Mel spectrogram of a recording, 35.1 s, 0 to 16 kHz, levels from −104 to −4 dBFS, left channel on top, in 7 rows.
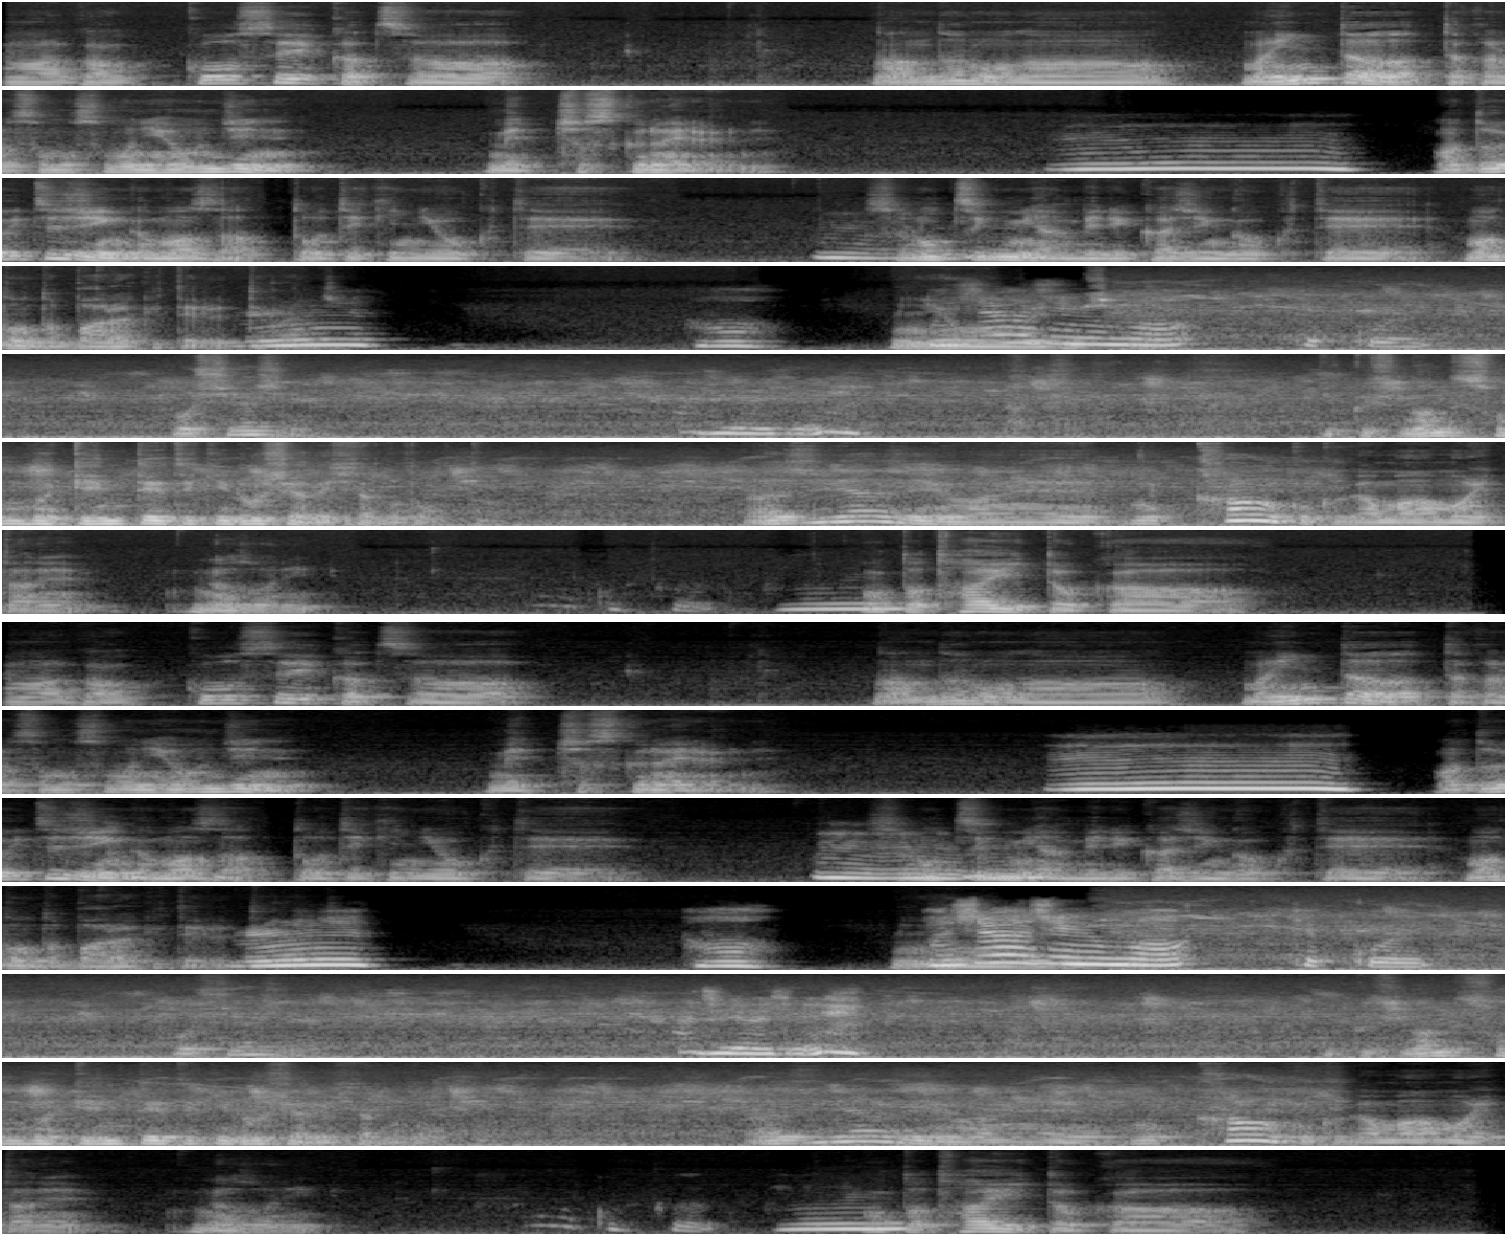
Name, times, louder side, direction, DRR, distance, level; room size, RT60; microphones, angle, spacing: voice 1, 0.0-1.8 2.9-6.1 6.6-7.6 9.8-12.1 12.9-16.1 18.0-18.9 20.6-21.1 23.4-26.7 27.5-30.4 30.7-31.1 32.9-34.2, left 4 dB, 55° left, 0.4 m, -33 dB
voice 2, 8.5-9.5 12.7-13.5 15.8-16.3 17.3-17.6 18.1-19.0 19.3-19.8 22.3-22.9 31.9-32.0 32.3-33.1, right 6 dB, 80° right, 0.3 m, -28 dB
sound 1, 18.7-29.5, right 1 dB, 5° right, 0.5 m, -43 dB
3.0 x 2.8 x 2.4 m
head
